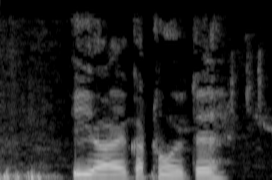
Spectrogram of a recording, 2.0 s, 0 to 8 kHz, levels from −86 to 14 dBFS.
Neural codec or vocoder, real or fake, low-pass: none; real; 7.2 kHz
